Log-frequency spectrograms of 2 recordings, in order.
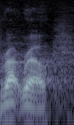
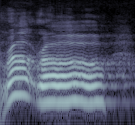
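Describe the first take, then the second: First: It is read flatly, like plain machine speech. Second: It is said expressively, as a lively interjection. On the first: The word is read as ordinary text. The speaker calls it wrong. "if you just type rut-row, it would have said" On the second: The word is used as a real exclamation. The speaker calls it right. "But she said, rut-row"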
